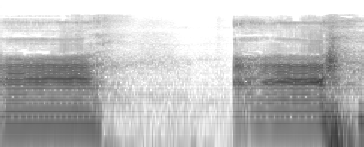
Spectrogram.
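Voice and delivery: very loud ah, held and drawn out. Picturing a cartoon character stumped for a password: Peter Griffin voice. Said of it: "I picture Peter Griffin just like".

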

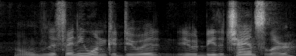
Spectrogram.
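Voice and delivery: plain

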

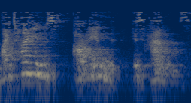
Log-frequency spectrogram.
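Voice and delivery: put-on very slow, deliberate Scottish accent. Quoting a pastor's repeated sermon verse: Alistair Begg Scottish accent. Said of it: "he said it just like that".

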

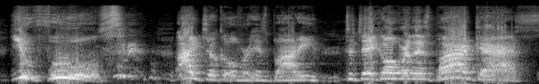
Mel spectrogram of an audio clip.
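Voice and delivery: demonic, possessed-sounding voice. Podcast host pretending to have taken over Jacob's body, in a demon voice. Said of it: "sounding like a demon".

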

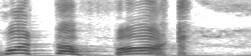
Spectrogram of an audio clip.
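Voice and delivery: mock, shrill, very high yelling outburst. Recounting playing a baffling JRPG scene: retelling his own yell. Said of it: "I'm just yelling".

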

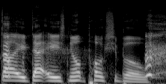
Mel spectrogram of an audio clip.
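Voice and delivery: put-on Cockney accent, very loud and high. Riffing on a dub just described, imitating a Cockney accent. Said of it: "some Cockney going".

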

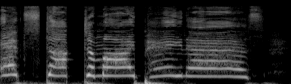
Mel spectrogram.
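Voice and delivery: slow, high-pitched panicked scream.

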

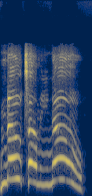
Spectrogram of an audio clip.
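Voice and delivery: very high put-on female scream, stretched-out "no". Narrator reading a sister's scream in the boy's memory, put-on female voice. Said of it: "That's my awesome female voice".

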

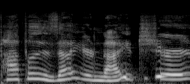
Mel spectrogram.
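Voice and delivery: very high, coy, innocent put-on voice. Retelling how a buddy asked his dad a question, imitating a coy voice. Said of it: "this coy voice".

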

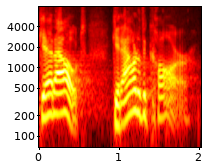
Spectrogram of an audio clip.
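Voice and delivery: put-on, high-pitched, mild shout. Retelling how a friend shouted at him after a crash: imitating a friend shouting. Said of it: "he's shouting at him".

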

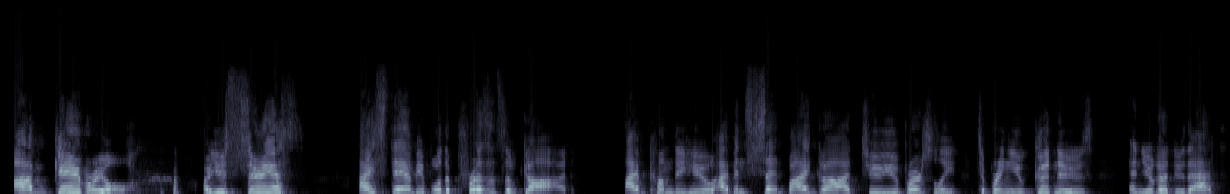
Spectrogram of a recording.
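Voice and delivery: loud, high, angry tantrum-like rant. Retelling the angel Gabriel answering the doubting Zechariah: loud voice. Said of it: "I expect in a really loud voice".

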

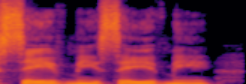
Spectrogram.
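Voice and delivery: soft, tearful crying voice. Describing a bruised, crying character in a scene, imitating crying out. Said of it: "sort of crying out like".

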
